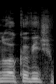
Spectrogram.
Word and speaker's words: Novakovic: Simplement, dites bien Vitch sur Novakovic. Vous prononcez ça comme une quiche.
